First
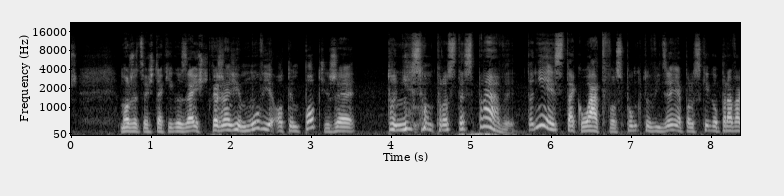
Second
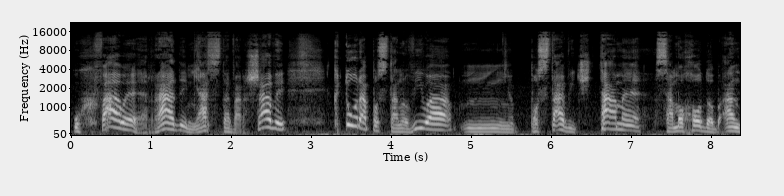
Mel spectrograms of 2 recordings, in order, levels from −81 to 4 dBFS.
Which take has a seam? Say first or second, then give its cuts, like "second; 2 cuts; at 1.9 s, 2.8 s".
first; 2 cuts; at 1.7 s, 3.1 s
